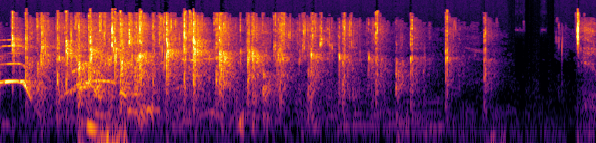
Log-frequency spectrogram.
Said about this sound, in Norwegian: Ja, takk. Åh, oh, Kan vi gi en applaus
